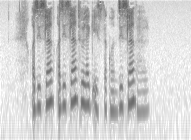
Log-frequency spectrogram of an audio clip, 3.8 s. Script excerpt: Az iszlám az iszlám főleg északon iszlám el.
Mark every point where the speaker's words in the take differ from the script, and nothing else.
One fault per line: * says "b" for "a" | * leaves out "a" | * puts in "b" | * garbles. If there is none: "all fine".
all fine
